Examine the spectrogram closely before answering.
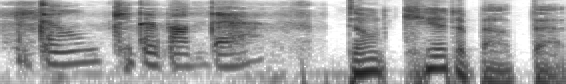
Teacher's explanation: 重音是 care, OK,然后不要把重音放在 that 上。That 呢怎么样也不要往上飘 that,不然就变成一个疑问句了。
